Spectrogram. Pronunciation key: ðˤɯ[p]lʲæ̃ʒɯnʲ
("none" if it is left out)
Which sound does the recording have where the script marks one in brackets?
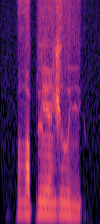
p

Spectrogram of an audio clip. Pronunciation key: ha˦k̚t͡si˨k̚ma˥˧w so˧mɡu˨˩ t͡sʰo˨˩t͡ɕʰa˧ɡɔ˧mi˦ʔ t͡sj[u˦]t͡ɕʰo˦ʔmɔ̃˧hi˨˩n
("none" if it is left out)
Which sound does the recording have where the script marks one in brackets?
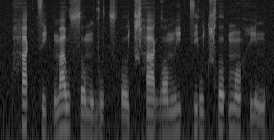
u˧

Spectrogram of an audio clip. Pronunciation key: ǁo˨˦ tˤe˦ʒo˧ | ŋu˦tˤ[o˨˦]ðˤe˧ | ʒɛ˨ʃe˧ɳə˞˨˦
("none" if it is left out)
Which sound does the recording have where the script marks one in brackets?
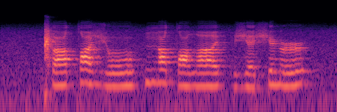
o˧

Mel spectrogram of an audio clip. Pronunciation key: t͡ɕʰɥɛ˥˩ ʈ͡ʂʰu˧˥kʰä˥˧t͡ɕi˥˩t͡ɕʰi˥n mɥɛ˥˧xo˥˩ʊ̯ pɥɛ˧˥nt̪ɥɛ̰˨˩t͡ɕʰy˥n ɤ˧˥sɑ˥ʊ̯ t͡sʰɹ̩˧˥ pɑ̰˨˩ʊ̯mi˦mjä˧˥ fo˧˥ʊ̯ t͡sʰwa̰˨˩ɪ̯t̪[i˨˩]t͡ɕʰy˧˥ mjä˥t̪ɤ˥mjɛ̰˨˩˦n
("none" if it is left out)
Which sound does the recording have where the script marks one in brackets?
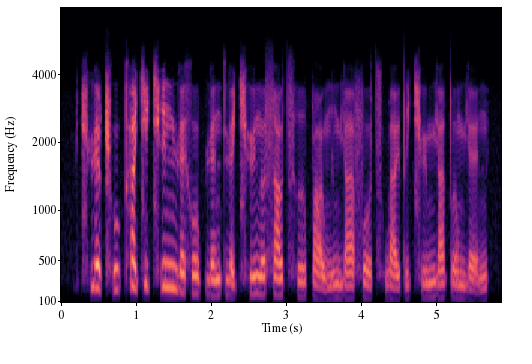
i˦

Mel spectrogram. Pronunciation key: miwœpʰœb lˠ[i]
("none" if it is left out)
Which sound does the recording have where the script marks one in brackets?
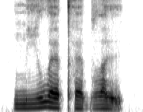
ɨ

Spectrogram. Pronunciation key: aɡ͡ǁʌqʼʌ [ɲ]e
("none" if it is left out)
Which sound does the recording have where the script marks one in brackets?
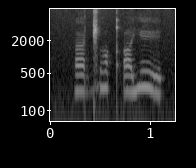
j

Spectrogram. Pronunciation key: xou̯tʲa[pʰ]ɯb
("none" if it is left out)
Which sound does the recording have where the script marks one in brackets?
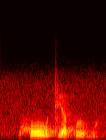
p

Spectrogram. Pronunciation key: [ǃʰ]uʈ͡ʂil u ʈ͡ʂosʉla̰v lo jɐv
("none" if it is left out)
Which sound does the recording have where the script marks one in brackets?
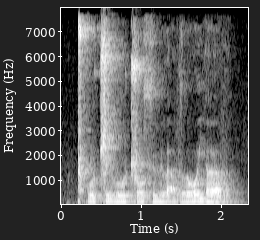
ǁʰ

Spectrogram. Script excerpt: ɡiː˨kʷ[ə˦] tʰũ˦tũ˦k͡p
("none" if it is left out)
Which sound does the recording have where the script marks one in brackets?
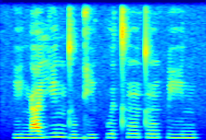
ɪ˦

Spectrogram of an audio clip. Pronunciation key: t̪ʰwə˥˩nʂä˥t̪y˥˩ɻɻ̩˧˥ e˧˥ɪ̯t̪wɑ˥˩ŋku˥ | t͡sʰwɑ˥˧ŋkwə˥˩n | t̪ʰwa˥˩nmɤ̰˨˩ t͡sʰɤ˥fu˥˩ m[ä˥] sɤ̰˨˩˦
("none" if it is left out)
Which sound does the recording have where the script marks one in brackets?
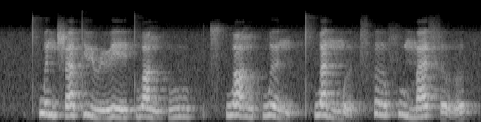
ä˥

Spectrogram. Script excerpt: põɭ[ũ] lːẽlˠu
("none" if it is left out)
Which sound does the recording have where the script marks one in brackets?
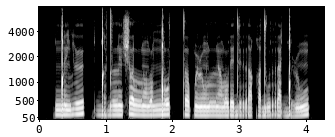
õ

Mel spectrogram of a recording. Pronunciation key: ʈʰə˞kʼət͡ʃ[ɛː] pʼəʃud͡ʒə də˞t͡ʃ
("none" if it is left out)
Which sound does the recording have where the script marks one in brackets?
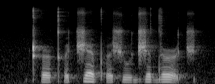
ɛ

